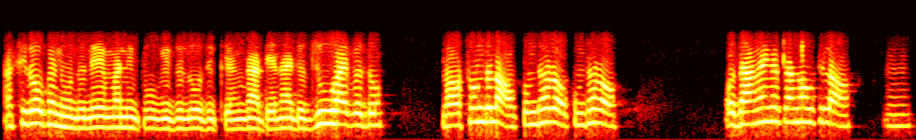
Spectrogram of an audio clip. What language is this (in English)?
Manipuri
